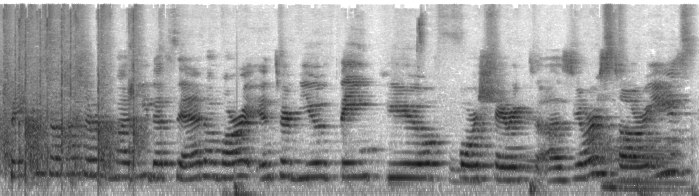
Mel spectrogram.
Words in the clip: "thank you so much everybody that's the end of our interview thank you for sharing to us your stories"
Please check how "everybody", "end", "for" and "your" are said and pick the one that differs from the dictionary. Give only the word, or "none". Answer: everybody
